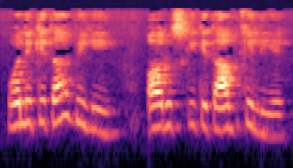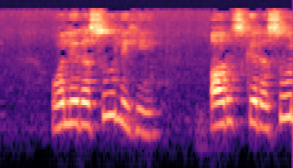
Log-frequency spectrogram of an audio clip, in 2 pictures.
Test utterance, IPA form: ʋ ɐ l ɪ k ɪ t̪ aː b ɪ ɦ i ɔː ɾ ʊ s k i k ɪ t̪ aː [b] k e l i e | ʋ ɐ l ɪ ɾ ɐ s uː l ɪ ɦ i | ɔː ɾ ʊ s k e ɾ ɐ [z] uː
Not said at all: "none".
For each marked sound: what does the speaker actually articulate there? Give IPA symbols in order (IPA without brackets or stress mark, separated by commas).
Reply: b, s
